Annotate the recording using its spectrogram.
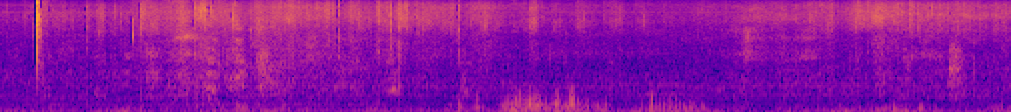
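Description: A hound dog making short low vocal sounds, the clearest about three seconds in, with a fainter one about a second in, over low rustling.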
